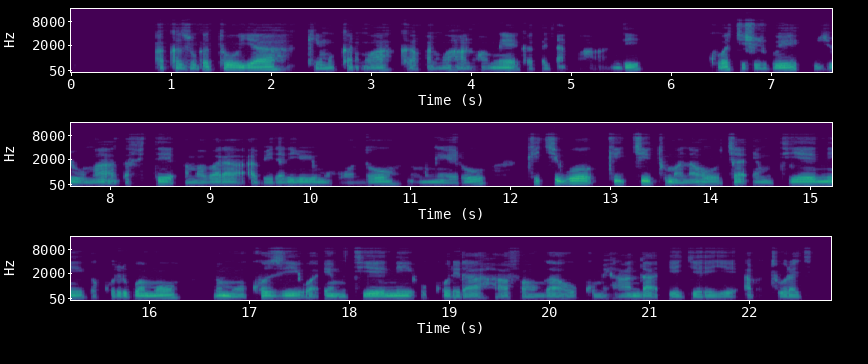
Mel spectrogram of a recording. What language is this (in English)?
Kinyarwanda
